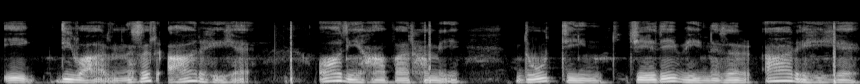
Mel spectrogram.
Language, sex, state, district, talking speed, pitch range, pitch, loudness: Hindi, male, Himachal Pradesh, Shimla, 125 wpm, 95-115 Hz, 100 Hz, -16 LUFS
